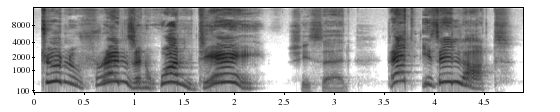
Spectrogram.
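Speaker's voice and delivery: high, slow motherly monster voice; high puppet mom, impressed. Acted. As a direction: marvel at your kid's news.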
